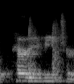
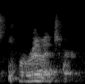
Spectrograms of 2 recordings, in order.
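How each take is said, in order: First: "perimeter" said as "perry-meter"; alternative syllable accent. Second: Said in the usual way. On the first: Shown as a demonstration. Offering students another way to accent it, "perimeter" as "perry-meter". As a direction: say "perimeter" in two parts, PERI-METER. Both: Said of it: "syllable you accent".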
